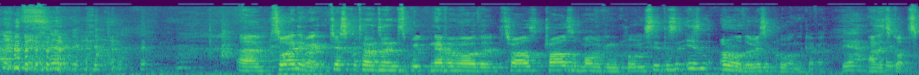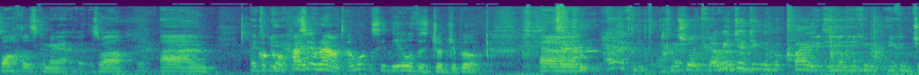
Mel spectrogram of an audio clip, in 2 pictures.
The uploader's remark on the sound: a live show presented at Sledge Lit 2017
